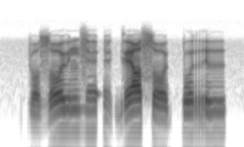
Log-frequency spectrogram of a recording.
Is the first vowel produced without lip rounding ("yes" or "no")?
no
